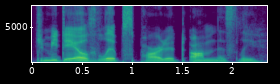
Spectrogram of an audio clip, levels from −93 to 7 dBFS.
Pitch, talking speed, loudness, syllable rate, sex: 170 Hz, 130 wpm, -17 LUFS, 5.0 syllables/s, female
